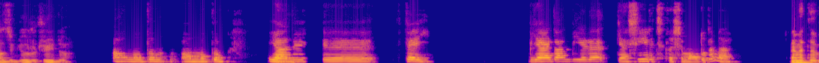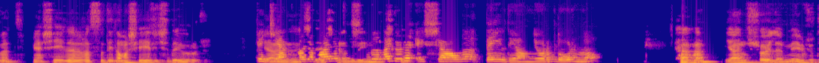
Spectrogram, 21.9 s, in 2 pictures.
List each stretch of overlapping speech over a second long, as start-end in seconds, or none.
14.4-16.4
